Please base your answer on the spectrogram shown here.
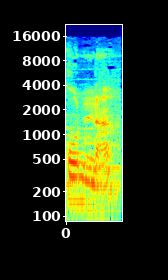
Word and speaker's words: কন্যা: শব্দের আদিতে ব্যঞ্জনে যুক্ত অ এবং এরপর জফলা থাকলে অ এর উচ্চারণ ও এর মতো হয়। যেমন আমরা লিখব কন্যা, বলবো কন্যা।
